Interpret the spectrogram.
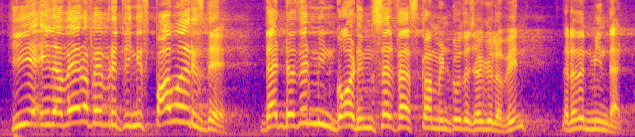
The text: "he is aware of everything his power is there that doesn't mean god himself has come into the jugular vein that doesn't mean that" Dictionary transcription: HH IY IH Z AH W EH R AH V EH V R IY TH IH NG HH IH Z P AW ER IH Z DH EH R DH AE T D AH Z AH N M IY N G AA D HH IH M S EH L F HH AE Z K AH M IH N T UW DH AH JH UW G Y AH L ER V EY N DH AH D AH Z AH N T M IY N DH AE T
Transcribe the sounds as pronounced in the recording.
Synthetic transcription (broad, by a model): HH IY IH Z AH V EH R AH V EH V R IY T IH NG HH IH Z P AW ER IH Z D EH R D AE T D AH Z AH N M IY N G AA D HH IH M S EH L F HH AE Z K AH M IH N T UW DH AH JH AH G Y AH L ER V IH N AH D AH Z AH N T M IY N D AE T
